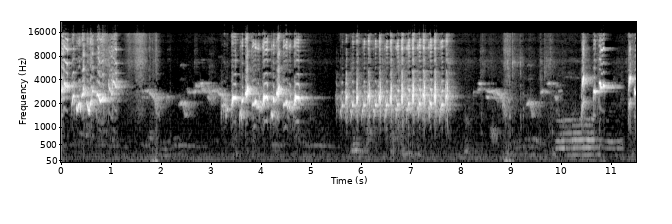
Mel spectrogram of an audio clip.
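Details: Sooty-headed bulbul singing loudly to stir other bulbuls into song; dense chattery phrases alternate with softer, lower whistled notes, ending with a short clear tonal figure.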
